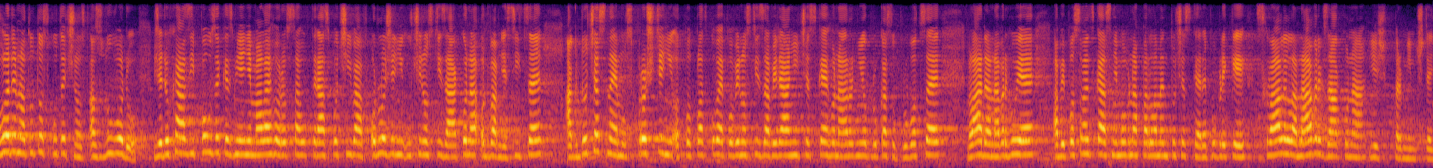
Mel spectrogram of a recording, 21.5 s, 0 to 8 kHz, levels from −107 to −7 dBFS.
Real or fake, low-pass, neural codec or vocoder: real; 7.2 kHz; none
